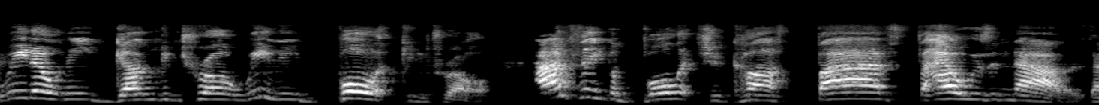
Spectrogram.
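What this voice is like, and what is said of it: Imitates another person's voice, poorly. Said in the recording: “my Chris Rock impression. It's awful in every single way, I know.”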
